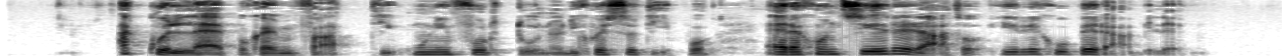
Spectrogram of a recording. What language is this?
Italian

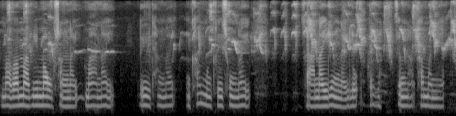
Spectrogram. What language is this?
Bodo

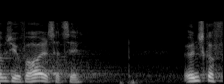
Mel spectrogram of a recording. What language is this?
Danish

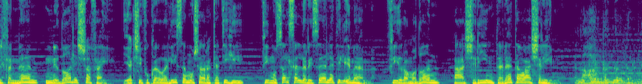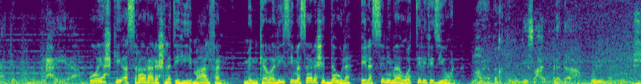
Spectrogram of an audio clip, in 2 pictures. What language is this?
Arabic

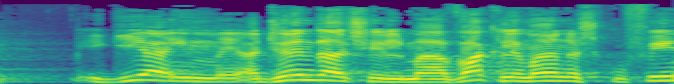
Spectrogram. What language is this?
Hebrew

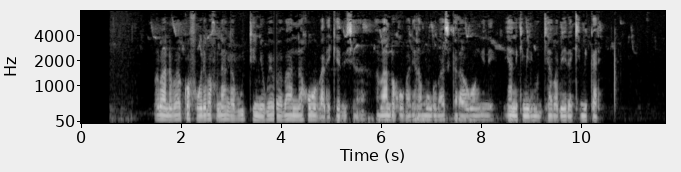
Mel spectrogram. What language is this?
Luyia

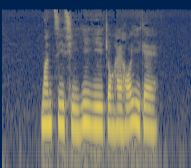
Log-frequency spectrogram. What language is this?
Cantonese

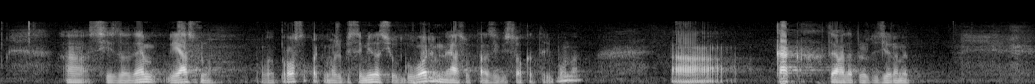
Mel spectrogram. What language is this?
Bulgarian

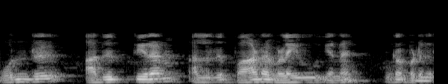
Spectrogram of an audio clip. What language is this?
Tamil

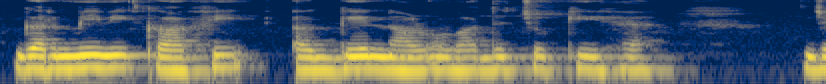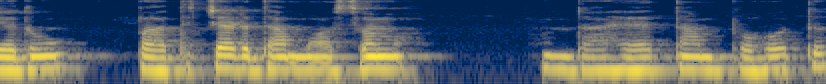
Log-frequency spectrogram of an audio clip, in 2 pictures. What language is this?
Punjabi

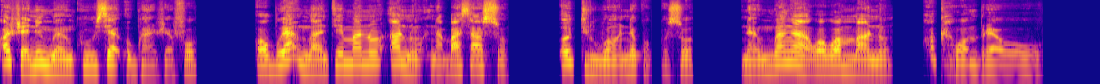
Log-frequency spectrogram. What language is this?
Akan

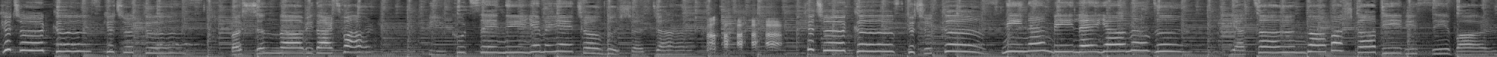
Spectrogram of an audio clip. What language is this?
Turkish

